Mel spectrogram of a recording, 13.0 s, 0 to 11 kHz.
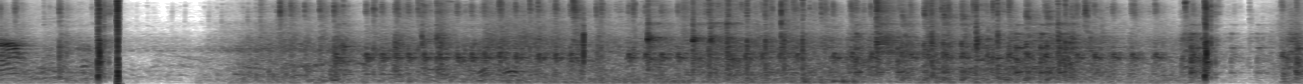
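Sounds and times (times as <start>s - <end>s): airsoft rifle cracks: 0.6s - 1.3s.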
